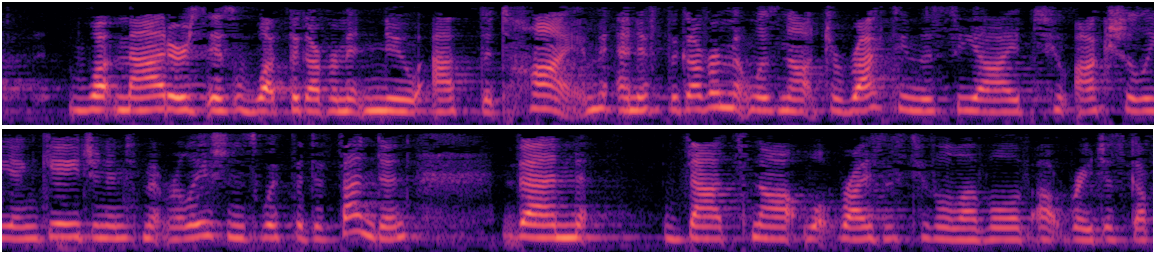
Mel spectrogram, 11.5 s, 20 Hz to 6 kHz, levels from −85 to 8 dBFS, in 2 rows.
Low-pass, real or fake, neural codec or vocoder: 5.4 kHz; real; none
